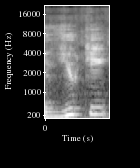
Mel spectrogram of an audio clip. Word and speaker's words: Euki: I definitely encourage, I'll share that tracker here, the Yuki app. It's spelled EUKI.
